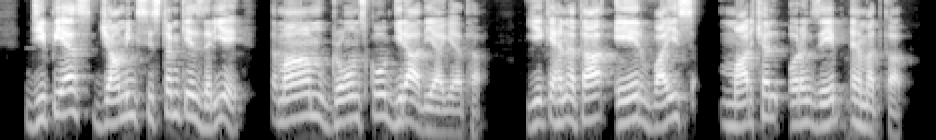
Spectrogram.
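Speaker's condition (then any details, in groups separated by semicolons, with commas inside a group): No condition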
